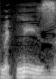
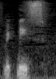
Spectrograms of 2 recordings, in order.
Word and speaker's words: McNease: because sometimes people could make knees I said no it's like make it's like lease grease piece McNeese uh so it's Mark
